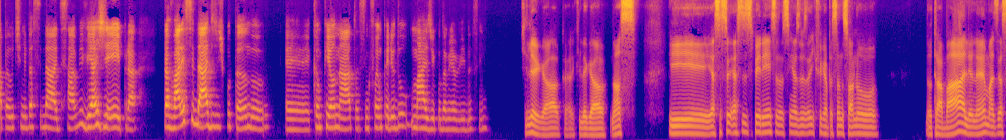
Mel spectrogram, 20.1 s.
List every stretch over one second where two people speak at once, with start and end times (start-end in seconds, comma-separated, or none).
none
